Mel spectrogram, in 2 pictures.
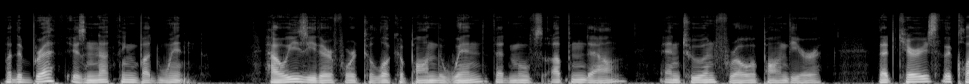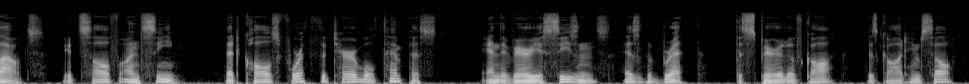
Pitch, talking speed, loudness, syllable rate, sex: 100 Hz, 165 wpm, -19 LUFS, 4.5 syllables/s, male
